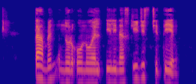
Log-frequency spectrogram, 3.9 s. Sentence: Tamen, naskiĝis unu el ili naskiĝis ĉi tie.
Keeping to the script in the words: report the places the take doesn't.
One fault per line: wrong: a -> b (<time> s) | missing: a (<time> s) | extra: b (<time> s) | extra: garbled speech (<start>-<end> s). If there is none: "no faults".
wrong: naskiĝis -> nur (1.3 s)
